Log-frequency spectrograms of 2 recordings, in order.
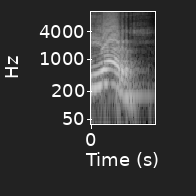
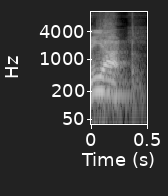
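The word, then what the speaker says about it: heir: এটা কি হিয়ার, এটা কি এইচ ই আই আর, হিয়ার নাকি এয়ার? এয়ার, ইয়ার, এটা হর উচ্চারণ হয় না, এই জন্য এটা এন হয়েছে।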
